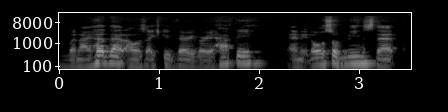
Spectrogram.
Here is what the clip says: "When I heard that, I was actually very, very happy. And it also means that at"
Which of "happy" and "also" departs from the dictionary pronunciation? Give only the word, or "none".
none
